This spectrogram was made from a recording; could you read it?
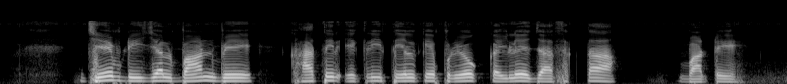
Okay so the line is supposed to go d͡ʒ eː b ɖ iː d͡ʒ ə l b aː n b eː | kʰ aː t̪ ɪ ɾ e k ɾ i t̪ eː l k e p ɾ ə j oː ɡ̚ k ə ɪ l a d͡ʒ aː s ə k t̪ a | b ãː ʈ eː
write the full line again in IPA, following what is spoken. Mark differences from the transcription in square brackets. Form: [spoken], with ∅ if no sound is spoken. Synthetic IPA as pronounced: d͡ʒ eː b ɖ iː d͡ʒ ə l b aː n b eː | kʰ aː t̪ ɪ ɾ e k ɾ i t̪ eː l k e p ɾ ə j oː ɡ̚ k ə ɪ l [e] d͡ʒ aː s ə k t̪ a | b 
